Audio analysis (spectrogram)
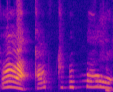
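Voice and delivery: very loud, high, shrill, bad Boston accent. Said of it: "Is that what Boston people sound like to you?".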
